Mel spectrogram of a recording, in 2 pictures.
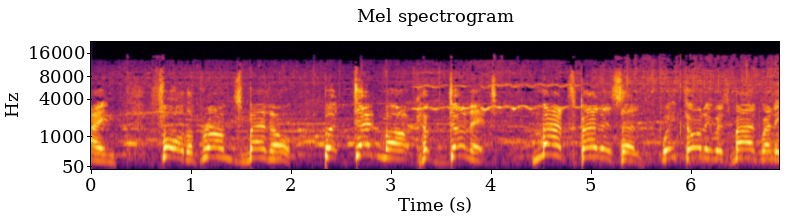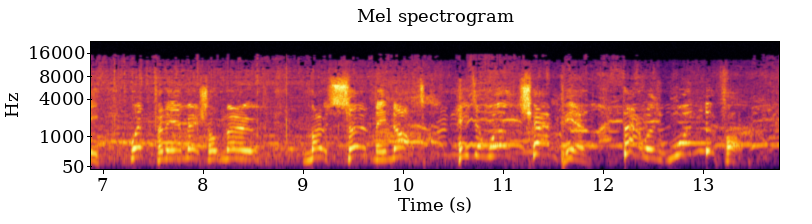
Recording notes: Live from Harrogate. At the World Championships in Yorkshire. Takes questions from our live audience.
